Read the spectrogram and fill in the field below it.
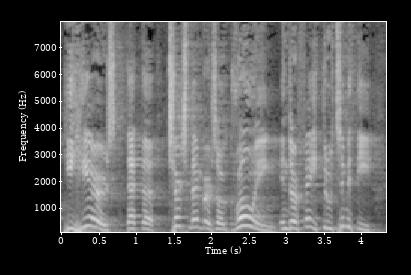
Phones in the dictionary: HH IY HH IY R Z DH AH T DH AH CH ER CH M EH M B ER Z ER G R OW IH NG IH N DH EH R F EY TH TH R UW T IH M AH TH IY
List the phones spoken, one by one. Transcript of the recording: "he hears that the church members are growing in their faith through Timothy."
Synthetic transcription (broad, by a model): HH IY HH IY R Z DH AH T DH AH CH ER CH M EH M B ER Z ER G R OW IH NG IH N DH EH R F EY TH TH R UW T IH M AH TH IY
